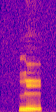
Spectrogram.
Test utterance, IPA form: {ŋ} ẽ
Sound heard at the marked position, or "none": ŋ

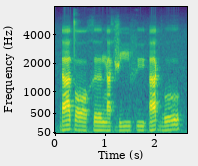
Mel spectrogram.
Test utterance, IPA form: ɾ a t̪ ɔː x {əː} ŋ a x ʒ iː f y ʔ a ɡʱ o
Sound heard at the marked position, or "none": əː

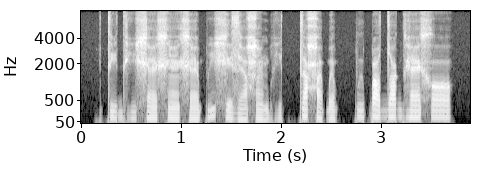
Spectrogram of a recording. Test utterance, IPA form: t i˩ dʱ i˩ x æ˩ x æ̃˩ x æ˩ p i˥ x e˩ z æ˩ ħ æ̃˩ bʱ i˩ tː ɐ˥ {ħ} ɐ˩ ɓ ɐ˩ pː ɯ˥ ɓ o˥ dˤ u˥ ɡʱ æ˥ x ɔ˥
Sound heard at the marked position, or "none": ħ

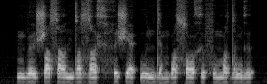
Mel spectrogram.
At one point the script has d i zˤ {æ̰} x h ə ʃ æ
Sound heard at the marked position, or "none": æ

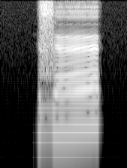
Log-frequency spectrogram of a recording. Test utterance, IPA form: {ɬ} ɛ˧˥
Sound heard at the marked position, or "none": z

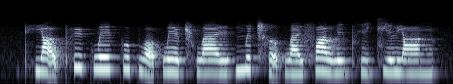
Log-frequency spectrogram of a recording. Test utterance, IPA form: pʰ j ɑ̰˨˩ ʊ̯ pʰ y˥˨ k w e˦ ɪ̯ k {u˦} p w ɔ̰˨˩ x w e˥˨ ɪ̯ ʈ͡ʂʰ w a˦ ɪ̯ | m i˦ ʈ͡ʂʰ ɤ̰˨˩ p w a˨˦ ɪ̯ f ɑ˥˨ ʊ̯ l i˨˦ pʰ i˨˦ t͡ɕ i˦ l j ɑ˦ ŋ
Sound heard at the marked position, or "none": u˦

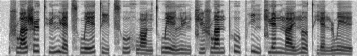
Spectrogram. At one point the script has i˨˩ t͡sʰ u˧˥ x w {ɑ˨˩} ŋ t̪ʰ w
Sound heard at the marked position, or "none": ɑ˨˩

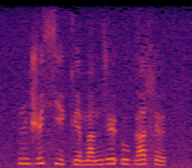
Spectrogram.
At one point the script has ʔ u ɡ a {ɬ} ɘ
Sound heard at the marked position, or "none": ɬ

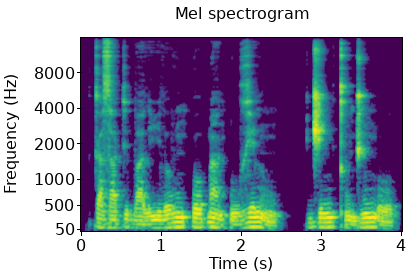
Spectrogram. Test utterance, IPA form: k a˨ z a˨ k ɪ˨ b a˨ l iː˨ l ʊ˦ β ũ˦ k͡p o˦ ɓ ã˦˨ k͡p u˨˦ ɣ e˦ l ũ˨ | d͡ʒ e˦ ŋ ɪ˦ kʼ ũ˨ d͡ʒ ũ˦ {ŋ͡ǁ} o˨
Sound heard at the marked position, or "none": ŋ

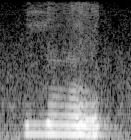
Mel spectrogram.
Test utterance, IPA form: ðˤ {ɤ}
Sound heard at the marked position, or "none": o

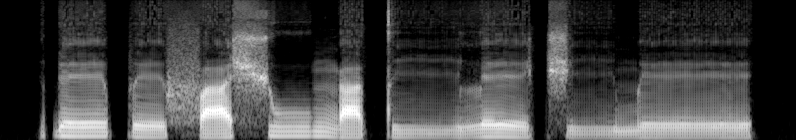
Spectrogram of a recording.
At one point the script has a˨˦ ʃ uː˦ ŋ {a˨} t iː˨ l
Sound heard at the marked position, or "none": a˨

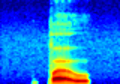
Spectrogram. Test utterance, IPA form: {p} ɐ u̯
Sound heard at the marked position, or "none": p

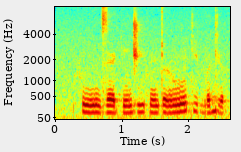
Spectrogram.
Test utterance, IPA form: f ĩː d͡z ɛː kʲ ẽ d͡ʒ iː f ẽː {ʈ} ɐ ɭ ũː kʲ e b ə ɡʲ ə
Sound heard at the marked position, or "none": ʈ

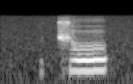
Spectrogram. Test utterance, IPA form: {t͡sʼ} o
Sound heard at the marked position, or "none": t͡ʃ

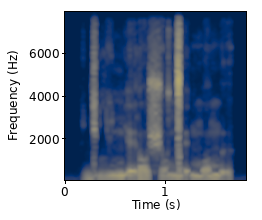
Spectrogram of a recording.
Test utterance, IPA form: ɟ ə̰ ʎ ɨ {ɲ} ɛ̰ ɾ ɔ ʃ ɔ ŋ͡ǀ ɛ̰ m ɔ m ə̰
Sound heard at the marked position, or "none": ɲ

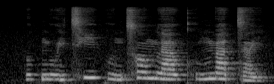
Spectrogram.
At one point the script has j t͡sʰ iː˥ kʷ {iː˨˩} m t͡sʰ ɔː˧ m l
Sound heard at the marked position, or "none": iː˨˩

